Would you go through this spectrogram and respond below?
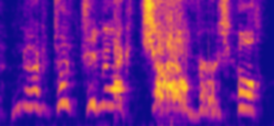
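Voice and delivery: high, very loud comic outburst; hammed-up yell at a patronising guide, laughing; indignant mock shout. Dante objects to being babied by Virgil, indignant mock shout.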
